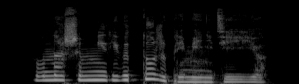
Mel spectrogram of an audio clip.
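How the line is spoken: Quiet question. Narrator (Russian): тихо спросила Даша

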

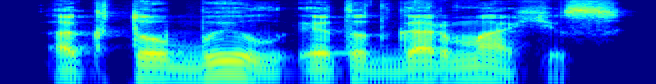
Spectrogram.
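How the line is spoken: Plain question. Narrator (Russian): спросил я

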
